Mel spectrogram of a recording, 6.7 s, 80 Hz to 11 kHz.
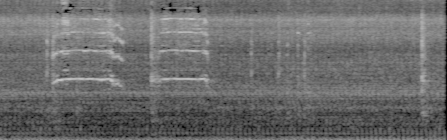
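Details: Norwood HD36v2 bandsaw mill, day two testing new roller guides (ceramics replaced), slabbing big black oak through bark, 1.5-inch slabs, about 24 inches wide: steady heavy engine drone under load with short high blade whistles; cut flat, effortless, motor loaded normally.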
